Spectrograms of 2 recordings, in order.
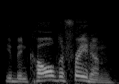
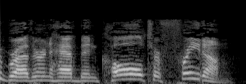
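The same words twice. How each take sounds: First: "You've been called to freedom" said much softer and quicker; quiet echo. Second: Louder, ringing scripture reading. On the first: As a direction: drop to a soft, fast personal aside. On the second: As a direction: proclaim "called to freedom" out to the room. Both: Shown as a demonstration. Reads verse, then echoes it.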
